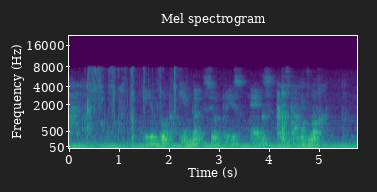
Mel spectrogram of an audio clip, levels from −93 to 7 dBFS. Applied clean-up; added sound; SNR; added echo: none; Chewing, mastication; 16 dB; reverberation time 0.3 s.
